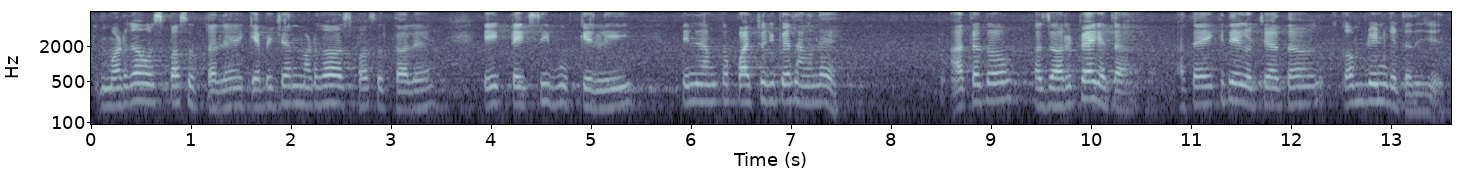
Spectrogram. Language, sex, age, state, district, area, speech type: Goan Konkani, female, 45-60, Goa, Quepem, rural, spontaneous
